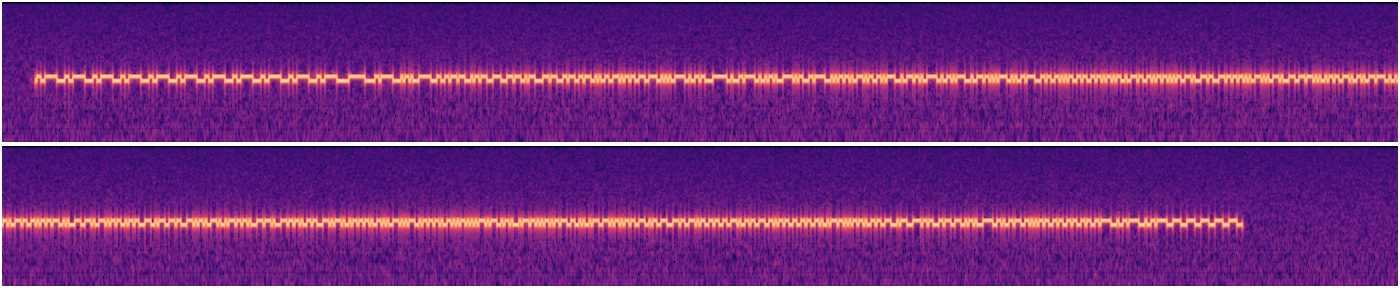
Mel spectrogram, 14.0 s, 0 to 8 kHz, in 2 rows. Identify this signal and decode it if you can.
NAVTEX (SITOR-B), 100 baud, 170 Hz shift, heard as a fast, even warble, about 1500 Hz centre. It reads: ZCZC UL22 GALE WARNING 196. NW 9 TO 10 EXPECTED IMMINENT. NNNN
